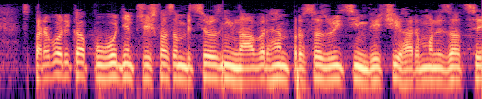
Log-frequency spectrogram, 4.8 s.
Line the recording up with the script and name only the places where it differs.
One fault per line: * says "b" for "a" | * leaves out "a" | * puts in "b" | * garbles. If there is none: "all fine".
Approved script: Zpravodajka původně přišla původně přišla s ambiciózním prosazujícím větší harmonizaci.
* leaves out "původně přišla"
* puts in "návrhem"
